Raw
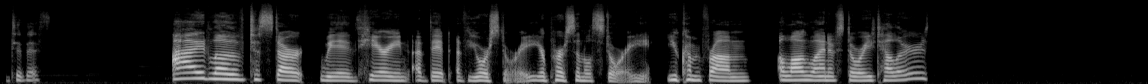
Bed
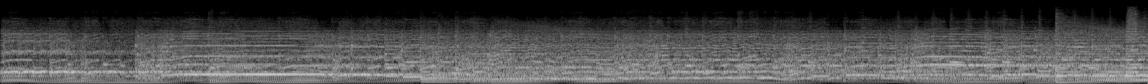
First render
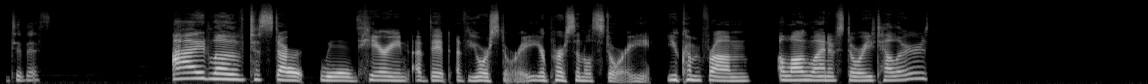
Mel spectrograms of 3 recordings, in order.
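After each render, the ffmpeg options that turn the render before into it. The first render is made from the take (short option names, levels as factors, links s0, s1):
-filter_complex "[0:a]asplit=3[s0][s1][s2];[s0]afade=t=out:st=2.86:d=0.02[s3];[s1]lowpass=f=600:t=q:w=2.1,afade=t=in:st=2.86:d=0.02,afade=t=out:st=3.55:d=0.02[s4];[s2]afade=t=in:st=3.55:d=0.02[s5];[s3][s4][s5]amix=inputs=3:normalize=0"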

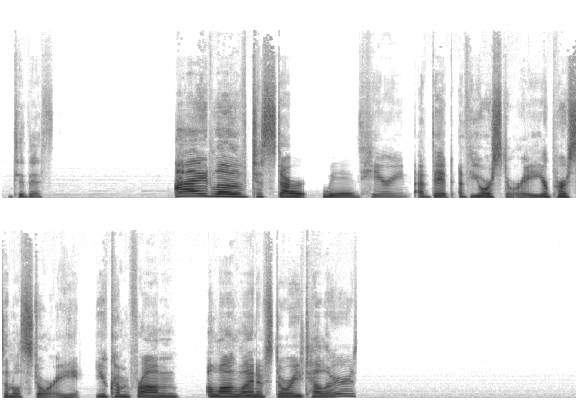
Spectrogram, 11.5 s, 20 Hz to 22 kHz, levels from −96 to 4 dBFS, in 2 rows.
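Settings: -filter_complex "[0:a]asplit=2[s0][s1];[s0]atrim=end=4.11,asetpts=PTS-STARTPTS,afade=t=out:st=2.97:d=1.14[s2];[s1]atrim=start=4.11,asetpts=PTS-STARTPTS,afade=t=in:d=0.004:c=hsin[s3];[s2][s3]concat=n=2:v=0:a=1"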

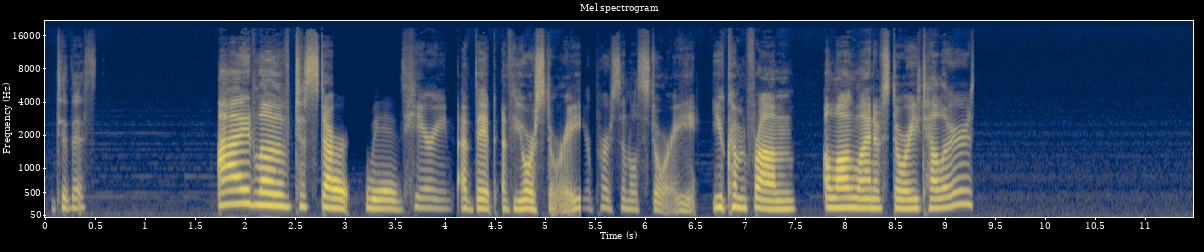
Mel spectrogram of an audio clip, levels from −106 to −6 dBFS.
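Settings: -filter_complex "[0:a]asplit=2[s0][s1];[s0]atrim=end=5.35,asetpts=PTS-STARTPTS,afade=t=out:st=5.346:d=0.004:c=hsin[s2];[s1]atrim=start=5.35,asetpts=PTS-STARTPTS,afade=t=in:d=1.45[s3];[s2][s3]concat=n=2:v=0:a=1"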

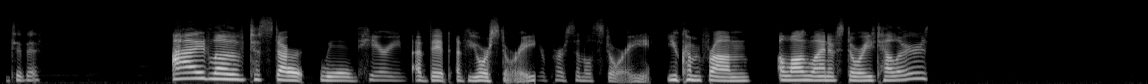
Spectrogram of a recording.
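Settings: -af "lowpass=f=4500:w=0.5412,lowpass=f=4500:w=1.3066"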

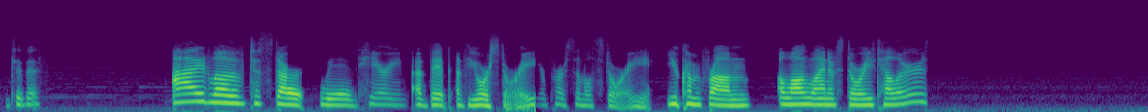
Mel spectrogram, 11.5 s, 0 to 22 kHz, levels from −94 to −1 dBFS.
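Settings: -af "lowpass=1300,asubboost=boost=4.5:cutoff=120"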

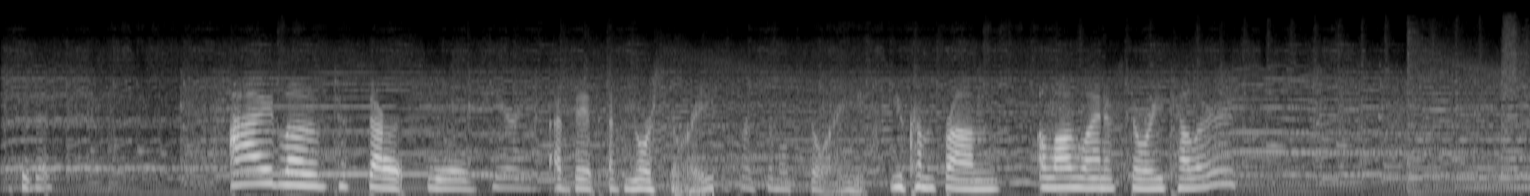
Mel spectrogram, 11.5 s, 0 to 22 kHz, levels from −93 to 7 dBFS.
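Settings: -filter_complex "[1:a]volume=0.15[s0];[0:a][s0]amix=inputs=2:normalize=0"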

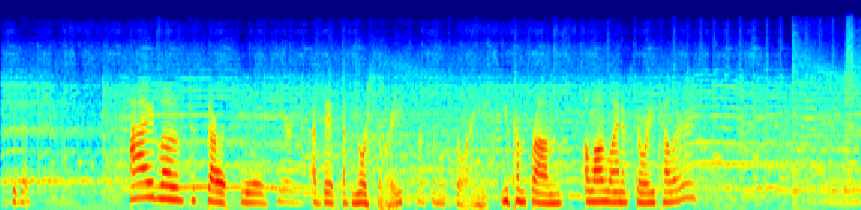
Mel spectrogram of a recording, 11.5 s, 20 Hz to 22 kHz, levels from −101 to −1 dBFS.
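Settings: -af "volume=1.58,alimiter=limit=0.794:level=0:latency=1"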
